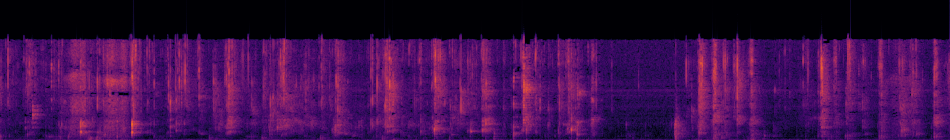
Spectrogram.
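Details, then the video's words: Eating noises from Jessica, a French Bulldog, over raw lamb cutlets, beef schnitzel and BBQ pulled pork. A louder crunch comes early, followed by a stream of soft wet chomps and clicks. "French Bulldog Eating Raw Lamb Cutlets, Beef Schnitzel & BBQ Pulled Pork"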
